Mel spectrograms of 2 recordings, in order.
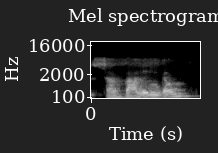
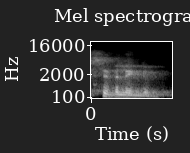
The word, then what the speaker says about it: Sivalingam: to do that we have Nelson show Nelson singam who are pronoun it correctly Nelson I never pronounced your last name before close civil lingum civil lingum ah okay Nelson civil inome now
